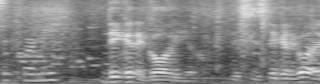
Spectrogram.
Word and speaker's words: De Gregorio: Do you want to pronounce it for me? De Gregorio.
